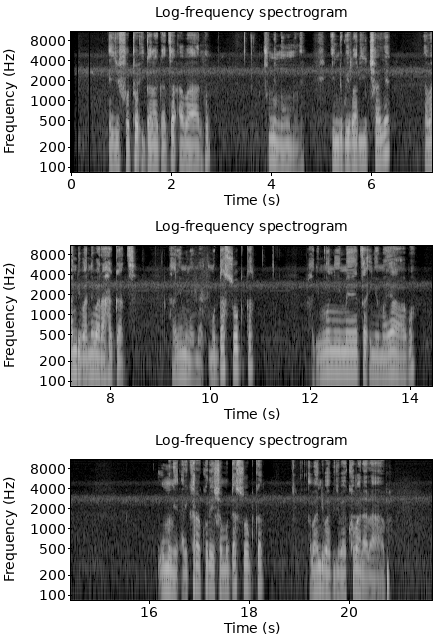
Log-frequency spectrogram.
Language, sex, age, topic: Rundi, male, 18-24, education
